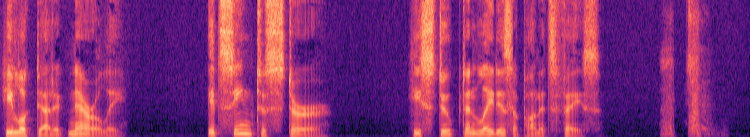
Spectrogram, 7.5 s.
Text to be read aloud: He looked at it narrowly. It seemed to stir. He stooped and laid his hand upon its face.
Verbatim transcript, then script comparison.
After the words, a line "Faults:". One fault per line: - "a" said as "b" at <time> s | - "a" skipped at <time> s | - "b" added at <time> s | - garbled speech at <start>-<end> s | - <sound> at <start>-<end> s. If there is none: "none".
He looked at it narrowly. It seemed to stir. He stooped and laid his upon its face.
Faults:
- "hand" skipped at 5.1 s
- sneeze at 6.6-7.3 s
